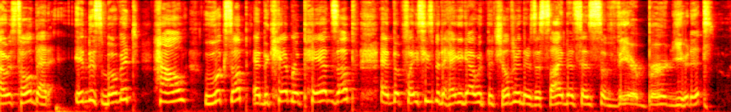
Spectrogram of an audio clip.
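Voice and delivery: talking through laughter. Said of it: "I can't believe I'm laughing now".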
